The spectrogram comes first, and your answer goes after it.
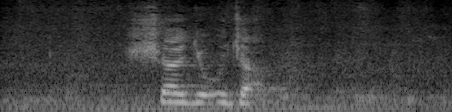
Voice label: How are you young lady, Tlacochahuaya Zapotec; (Spanish) Cómo estás señorita?; xa yu' dxa'p?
